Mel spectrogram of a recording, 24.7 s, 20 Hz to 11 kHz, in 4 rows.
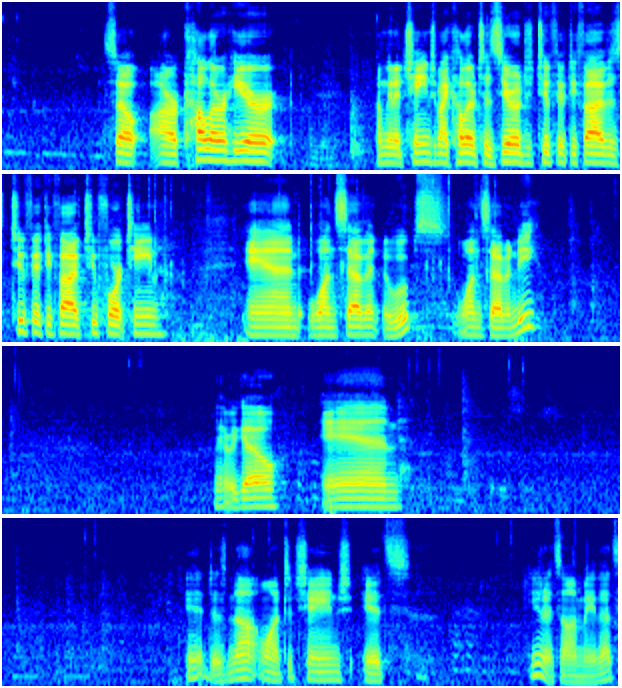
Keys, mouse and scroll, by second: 0.2 click, 3.9 click, 5.1 click, 6.9 click, 7.6-7.9 typing, 9.0 Tab, 9.1-11.1 typing, 12.3 click, 13.8 click, 16.6 click, 16.8 click, 17.6 right click, 19.6 click, 21.3 click, 22.6 click, 23.7 click, 24.3 click.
